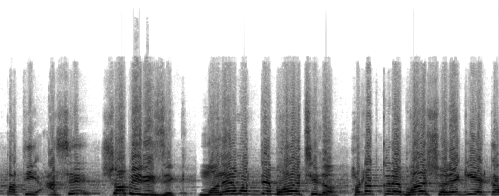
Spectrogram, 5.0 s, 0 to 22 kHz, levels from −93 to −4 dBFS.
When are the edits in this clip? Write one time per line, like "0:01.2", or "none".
0:00.9
0:01.9
0:03.5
